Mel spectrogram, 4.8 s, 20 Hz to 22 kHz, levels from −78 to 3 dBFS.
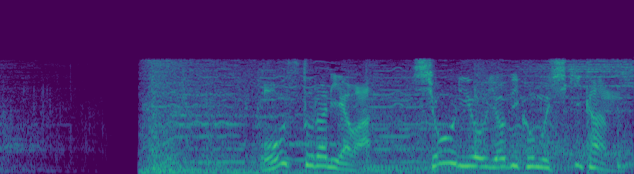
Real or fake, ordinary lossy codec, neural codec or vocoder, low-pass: real; none; none; 5.4 kHz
